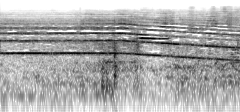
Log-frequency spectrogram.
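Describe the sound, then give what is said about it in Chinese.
A police car siren wails as a steady, high, loud tone that drifts slightly lower in pitch, held over a continuous low rumble of background noise. “警察来了，警察来了。”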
